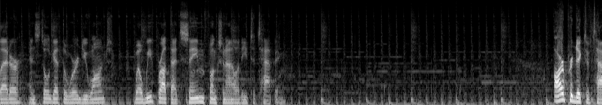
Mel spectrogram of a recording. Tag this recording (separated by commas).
Music, Speech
